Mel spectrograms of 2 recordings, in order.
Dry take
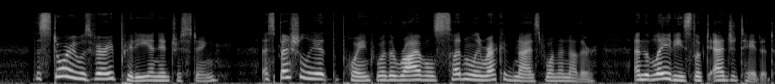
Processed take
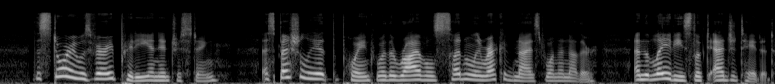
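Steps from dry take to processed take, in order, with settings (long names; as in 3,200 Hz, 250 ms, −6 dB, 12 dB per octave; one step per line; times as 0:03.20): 0:04.63–0:05.80: low-shelf EQ 170 Hz −7 dB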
